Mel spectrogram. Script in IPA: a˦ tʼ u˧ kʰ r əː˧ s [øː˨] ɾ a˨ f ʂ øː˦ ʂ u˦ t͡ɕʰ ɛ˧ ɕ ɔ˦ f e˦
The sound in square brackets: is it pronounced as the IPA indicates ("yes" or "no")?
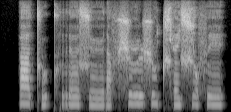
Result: yes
